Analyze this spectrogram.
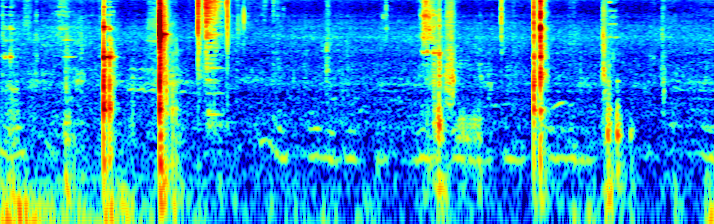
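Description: Stones knock and clack as they are stacked.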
